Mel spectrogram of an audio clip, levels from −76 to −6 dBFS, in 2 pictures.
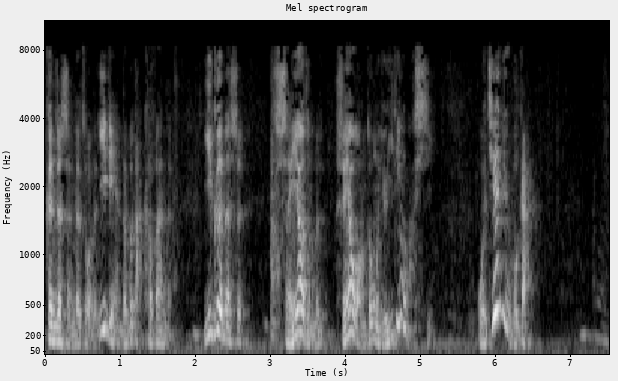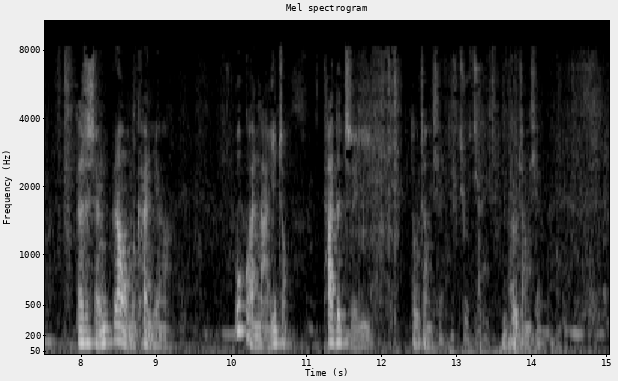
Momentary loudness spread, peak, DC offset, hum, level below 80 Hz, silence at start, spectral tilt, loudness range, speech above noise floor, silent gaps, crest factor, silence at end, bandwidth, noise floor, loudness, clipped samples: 23 LU; -4 dBFS; under 0.1%; none; -54 dBFS; 0 s; -4.5 dB/octave; 11 LU; 27 dB; none; 24 dB; 0.05 s; 8.8 kHz; -53 dBFS; -26 LUFS; under 0.1%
